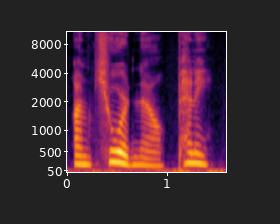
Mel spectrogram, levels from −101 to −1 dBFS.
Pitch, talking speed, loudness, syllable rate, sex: 200 Hz, 150 wpm, -18 LUFS, 5.1 syllables/s, female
